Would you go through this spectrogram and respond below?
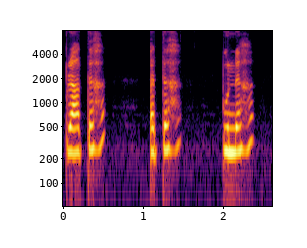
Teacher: इसका उच्चारण केवल संस्कृत से आए कुछ तत्सम शब्दों में किया जाता है और उच्चारण ह की तरह होता है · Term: विसर्ग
